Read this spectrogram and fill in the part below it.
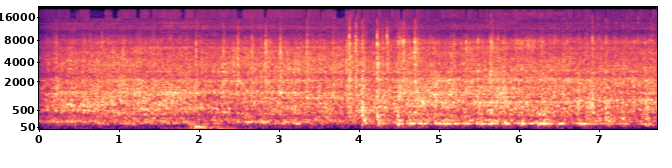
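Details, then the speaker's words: Model locomotive after repair, bogie pivot hole opened up to free the bogie: even steady motor whir with light track clatter, no surging or stutter; runs smoothly, normal. "And after that, the locomotive runs very nicely."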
